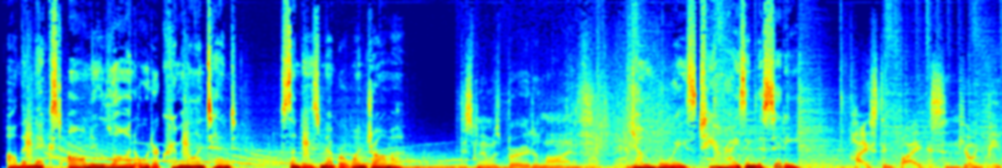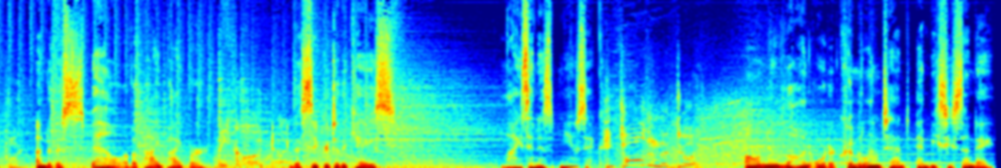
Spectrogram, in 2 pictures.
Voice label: tv promo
